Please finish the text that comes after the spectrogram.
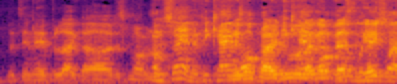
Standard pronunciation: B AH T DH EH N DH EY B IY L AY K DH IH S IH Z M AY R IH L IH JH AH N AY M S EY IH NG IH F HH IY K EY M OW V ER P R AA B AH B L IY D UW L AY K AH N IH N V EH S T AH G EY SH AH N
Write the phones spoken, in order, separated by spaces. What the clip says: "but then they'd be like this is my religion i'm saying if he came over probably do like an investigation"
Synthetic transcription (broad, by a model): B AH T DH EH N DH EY B IY L AY K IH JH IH S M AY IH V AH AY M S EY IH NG IH F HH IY K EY OW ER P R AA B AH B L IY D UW L AY K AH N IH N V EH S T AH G EY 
